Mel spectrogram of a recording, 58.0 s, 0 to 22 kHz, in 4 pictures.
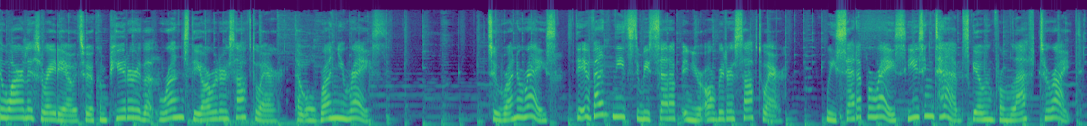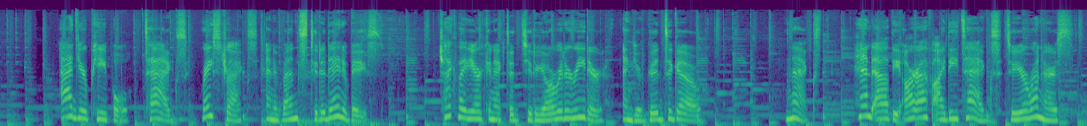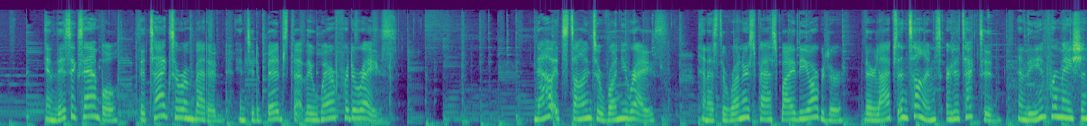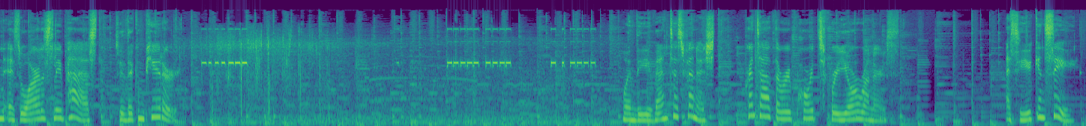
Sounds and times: Speech: 0.0s - 5.2s, 6.5s - 14.4s, 15.3s - 19.6s, 20.4s - 23.9s, 25.0s - 28.8s, 29.6s - 34.3s, 36.1s - 46.0s, 51.8s - 55.5s, 56.9s - 57.8s
Music: 0.0s - 57.9s.

